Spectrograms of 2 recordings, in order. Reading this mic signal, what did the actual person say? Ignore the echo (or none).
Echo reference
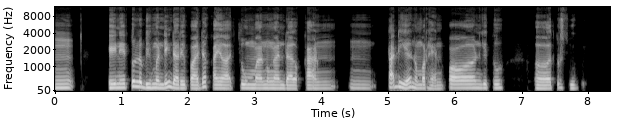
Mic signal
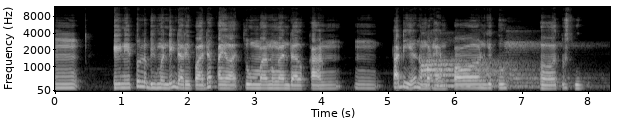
Oh, oke.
